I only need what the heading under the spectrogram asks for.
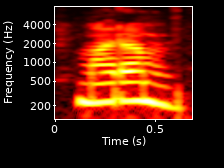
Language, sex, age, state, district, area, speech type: Tamil, female, 18-30, Tamil Nadu, Madurai, rural, read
